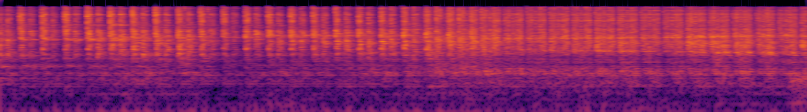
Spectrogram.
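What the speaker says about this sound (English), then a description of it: "I love the torque that's on this Robust lathe" Wood turning on a Robust lathe while roughing a blank toward a cylinder, with a loud, steady, rapid rhythmic chatter of the tool cutting the spinning wood close up.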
